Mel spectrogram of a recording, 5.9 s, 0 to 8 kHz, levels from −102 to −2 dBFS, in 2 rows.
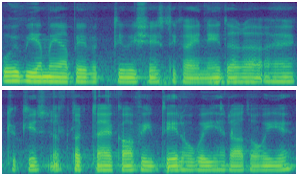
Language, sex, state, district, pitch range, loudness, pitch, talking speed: Hindi, male, Bihar, Kishanganj, 105-110 Hz, -26 LUFS, 105 Hz, 295 wpm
